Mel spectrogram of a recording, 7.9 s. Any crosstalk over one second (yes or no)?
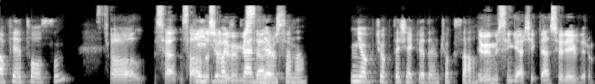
yes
